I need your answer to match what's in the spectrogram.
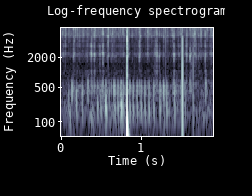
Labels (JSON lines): {"label": "biophony", "recorder": "HydroMoth"}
